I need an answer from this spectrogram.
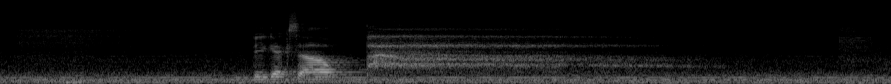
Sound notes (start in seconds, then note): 0.2 inhaling; 3.6 exhales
